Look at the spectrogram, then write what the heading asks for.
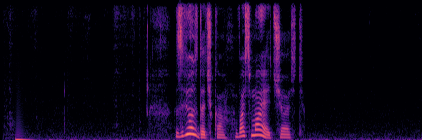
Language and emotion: Russian, neutral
